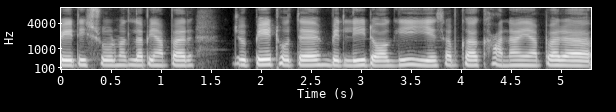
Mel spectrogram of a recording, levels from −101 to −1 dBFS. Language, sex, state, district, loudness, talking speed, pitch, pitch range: Hindi, female, Punjab, Kapurthala, -16 LUFS, 180 wpm, 195 Hz, 185-200 Hz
